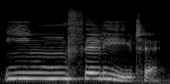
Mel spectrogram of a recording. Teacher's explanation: An N before a B, P, or M can become just a regular phonetic M, like in the case of umbeldi, while an N before F or V can become the very fun M with the hook on the right, where the lower lip and the top teeth meet, like in the word infelice.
